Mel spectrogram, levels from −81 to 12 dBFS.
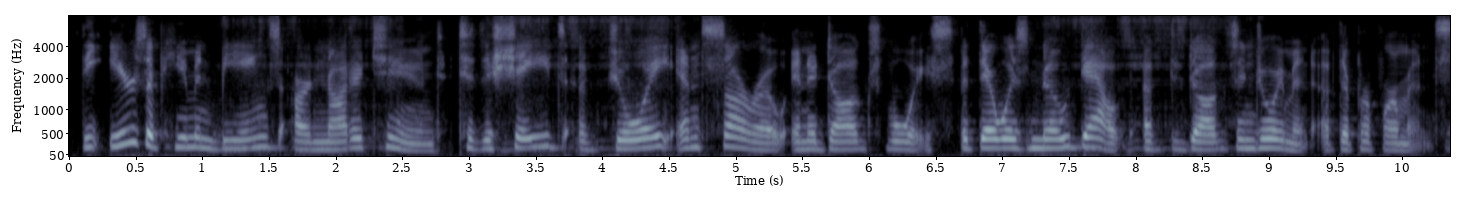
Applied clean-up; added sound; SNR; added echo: neural separator model SepFormer DNS4.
